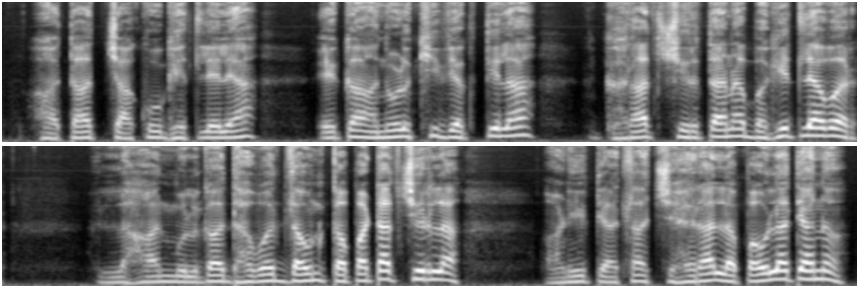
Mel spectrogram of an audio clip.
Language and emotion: Marathi, fearful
